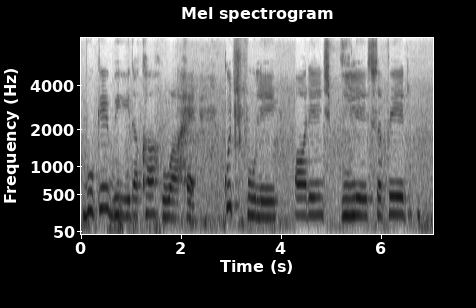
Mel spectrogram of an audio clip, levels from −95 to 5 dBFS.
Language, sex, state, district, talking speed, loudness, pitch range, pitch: Hindi, female, Chhattisgarh, Raipur, 85 wpm, -12 LUFS, 215-235 Hz, 225 Hz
